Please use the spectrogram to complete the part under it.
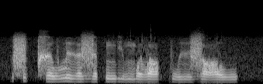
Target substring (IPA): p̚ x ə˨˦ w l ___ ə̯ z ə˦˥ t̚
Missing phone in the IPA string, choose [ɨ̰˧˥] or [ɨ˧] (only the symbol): ɨ˧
